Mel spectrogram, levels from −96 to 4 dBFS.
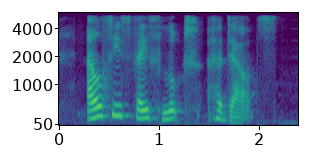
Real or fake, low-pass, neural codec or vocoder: fake; 5.4 kHz; codec, 16 kHz, 2 kbps, FreqCodec, larger model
